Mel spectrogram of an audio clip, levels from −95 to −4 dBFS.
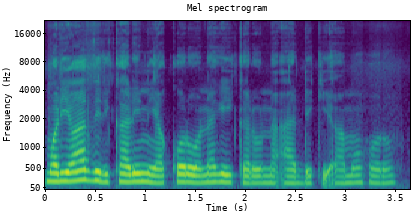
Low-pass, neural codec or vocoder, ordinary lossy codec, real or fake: none; none; none; real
